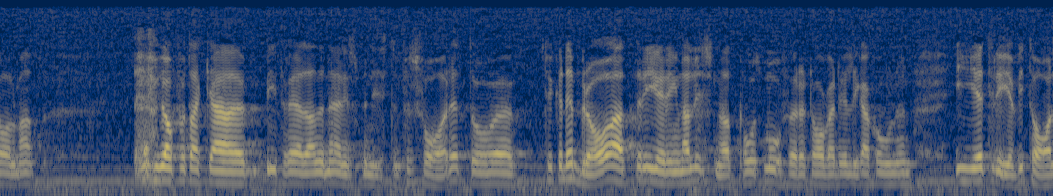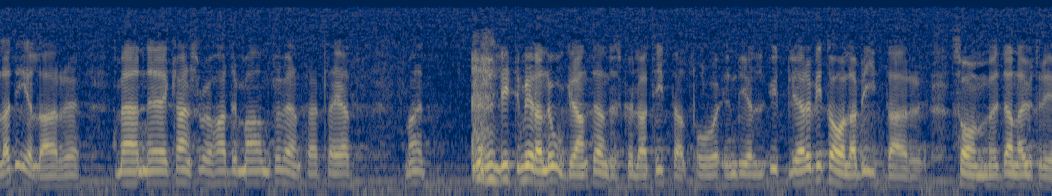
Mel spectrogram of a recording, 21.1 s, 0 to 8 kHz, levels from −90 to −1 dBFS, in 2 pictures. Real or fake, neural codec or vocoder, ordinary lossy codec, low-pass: fake; codec, 16 kHz, 8 kbps, FreqCodec, larger model; none; 7.2 kHz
